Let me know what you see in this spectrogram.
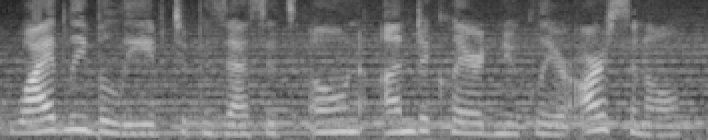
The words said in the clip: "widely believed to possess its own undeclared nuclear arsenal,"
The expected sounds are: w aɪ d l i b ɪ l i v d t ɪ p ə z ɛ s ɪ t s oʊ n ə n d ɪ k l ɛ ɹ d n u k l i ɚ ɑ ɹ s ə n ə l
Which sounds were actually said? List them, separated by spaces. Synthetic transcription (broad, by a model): w aɪ d l i b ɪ l i v t ɪ p ə z ɛ s ɪ t s oʊ n ə n d ɪ k l ɛ ɹ d n u k l i ɚ ɑ ɹ s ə n l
